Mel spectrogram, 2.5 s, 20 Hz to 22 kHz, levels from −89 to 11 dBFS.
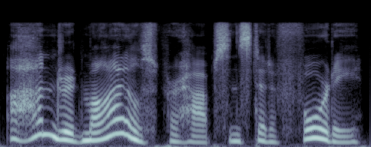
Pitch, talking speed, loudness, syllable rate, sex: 220 Hz, 170 wpm, -16 LUFS, 5.1 syllables/s, female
